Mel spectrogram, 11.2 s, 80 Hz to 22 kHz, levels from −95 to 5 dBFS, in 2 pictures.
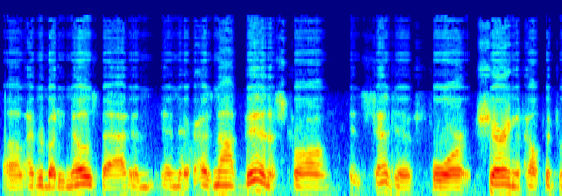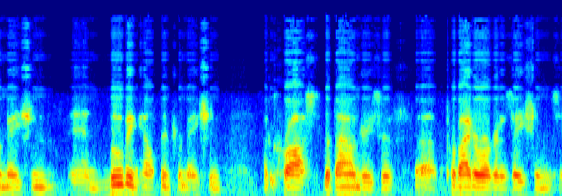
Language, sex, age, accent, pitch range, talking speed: English, male, 50-69, American, 115-165 Hz, 155 wpm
